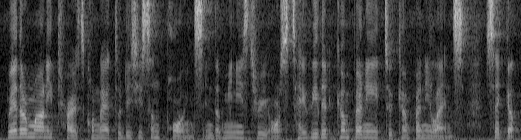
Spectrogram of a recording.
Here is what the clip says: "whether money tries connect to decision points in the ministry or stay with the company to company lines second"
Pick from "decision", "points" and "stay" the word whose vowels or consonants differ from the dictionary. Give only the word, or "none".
decision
